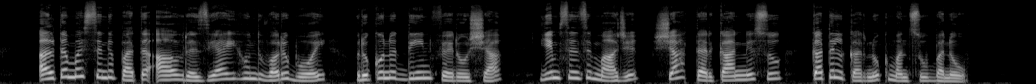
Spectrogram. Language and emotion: Kashmiri, neutral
